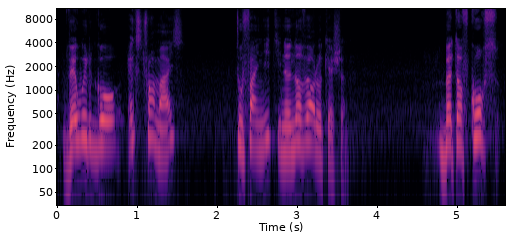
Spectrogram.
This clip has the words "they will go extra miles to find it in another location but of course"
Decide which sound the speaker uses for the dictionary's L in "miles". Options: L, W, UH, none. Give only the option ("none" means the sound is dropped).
none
